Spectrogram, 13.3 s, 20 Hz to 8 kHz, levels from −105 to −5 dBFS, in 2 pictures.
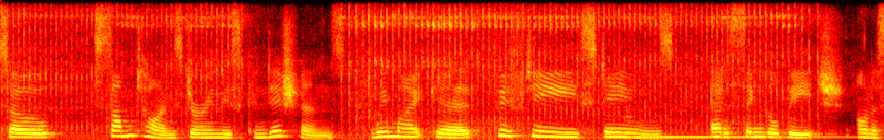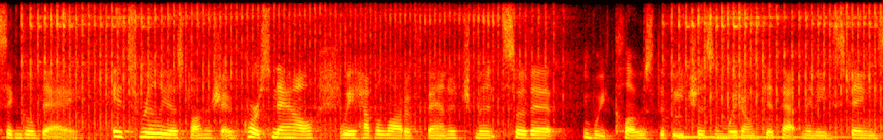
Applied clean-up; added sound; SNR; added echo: none; Keyboard (musical) + Tools; 11 dB; none.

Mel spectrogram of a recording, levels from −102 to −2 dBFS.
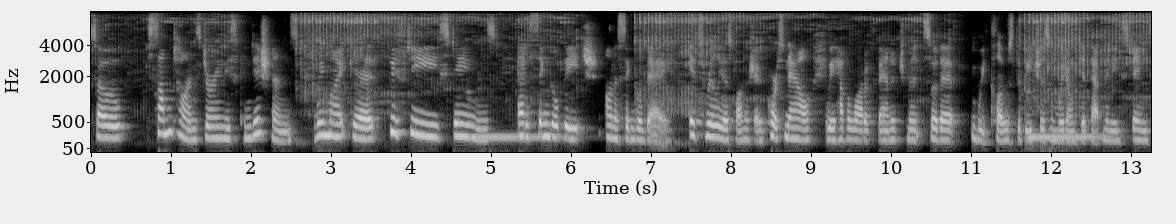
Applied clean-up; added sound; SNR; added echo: classical method log-MMSE.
